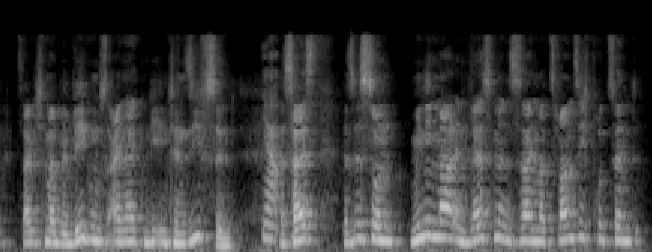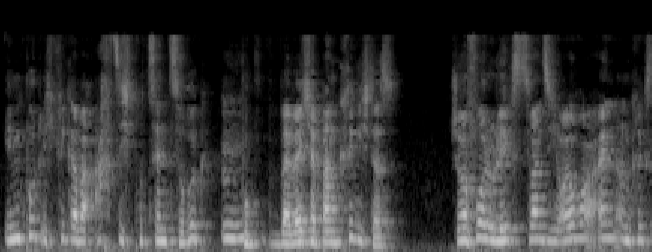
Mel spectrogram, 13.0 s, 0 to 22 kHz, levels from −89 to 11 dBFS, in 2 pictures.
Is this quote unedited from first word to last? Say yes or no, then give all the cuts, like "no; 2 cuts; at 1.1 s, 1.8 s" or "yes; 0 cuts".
yes; 0 cuts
